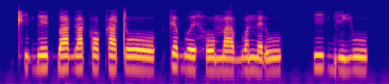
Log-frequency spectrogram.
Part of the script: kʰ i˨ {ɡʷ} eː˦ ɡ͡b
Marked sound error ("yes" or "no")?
yes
